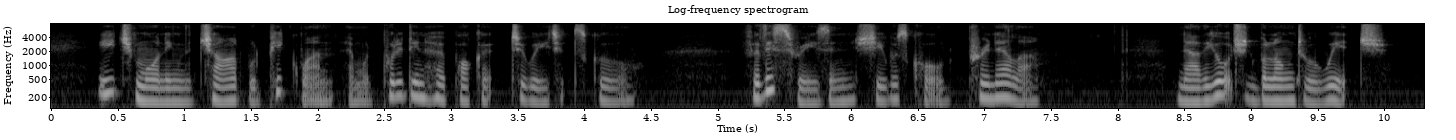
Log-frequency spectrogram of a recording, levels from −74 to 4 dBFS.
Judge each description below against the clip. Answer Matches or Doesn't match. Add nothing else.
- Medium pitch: Matches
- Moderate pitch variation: Matches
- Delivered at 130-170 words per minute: Doesn't match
